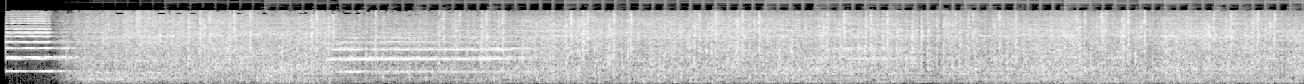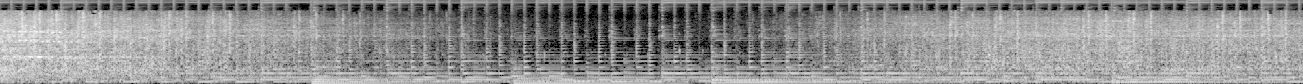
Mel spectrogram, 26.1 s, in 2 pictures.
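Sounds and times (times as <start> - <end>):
train horn: 0.1 - 0.9, 3.2 - 6.0, 8.2 - 9.4, 12.8 - 14.6
train coaches on the track: 0.1 - 26.0.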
